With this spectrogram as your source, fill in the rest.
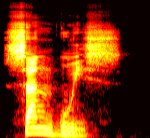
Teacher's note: en esas secuencias la U se lee, como en español cuando tiene diéresis, gue, gui, como en sanguis.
